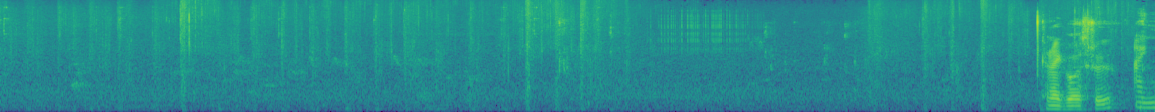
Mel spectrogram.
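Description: Footsteps crunch over grass and leaves.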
